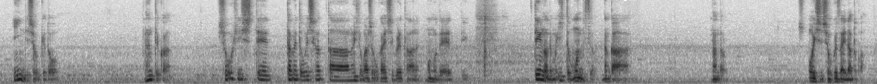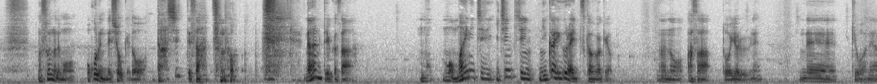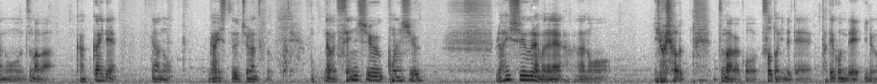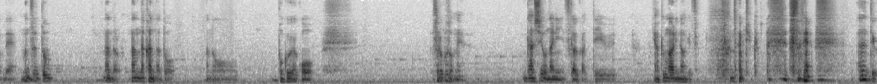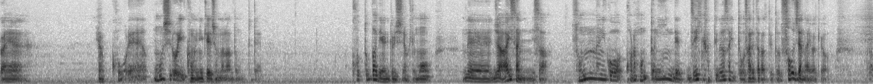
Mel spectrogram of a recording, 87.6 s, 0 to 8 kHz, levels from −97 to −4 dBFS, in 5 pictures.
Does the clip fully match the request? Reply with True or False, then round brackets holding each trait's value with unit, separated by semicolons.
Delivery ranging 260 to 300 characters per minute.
False (235 characters per minute)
